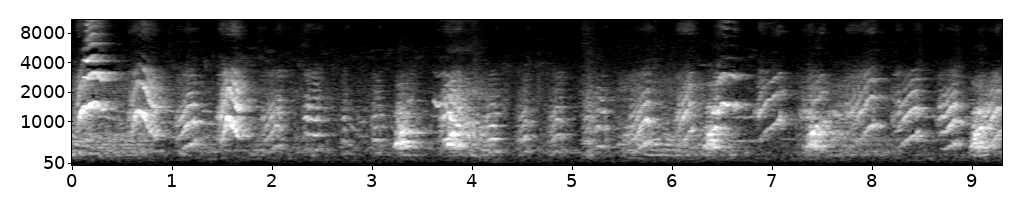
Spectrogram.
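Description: A litter of Golden Retriever puppies whining and yelping together in high, overlapping squeals.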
